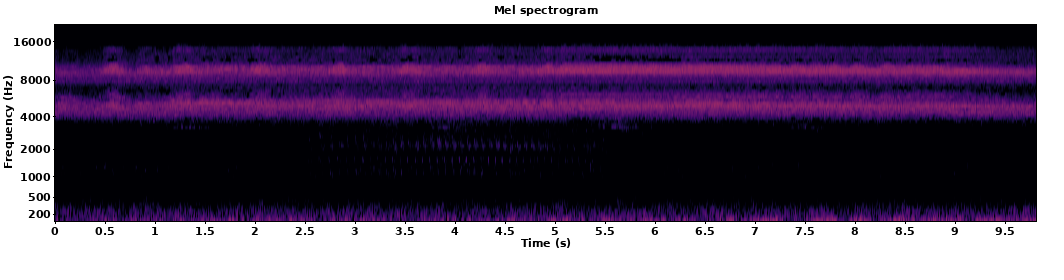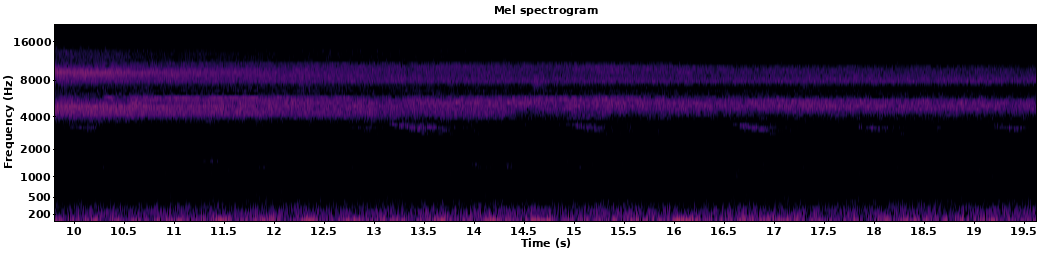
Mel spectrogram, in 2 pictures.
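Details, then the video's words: Summertime cicada chorus at the edge of a Florida forest, a continuous high-pitched hiss holding steady throughout, layered over constant low rumbling noise, with a few faint chirps in the middle range. "CICADA SOUNDS"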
